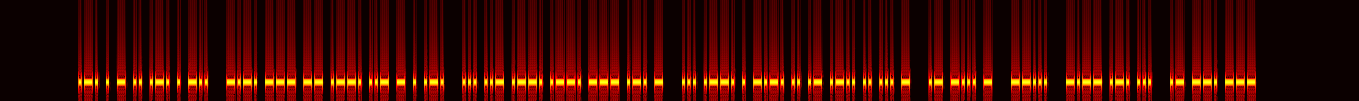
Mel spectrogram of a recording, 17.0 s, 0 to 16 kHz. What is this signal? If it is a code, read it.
Morse code, heard as a keyed tone, about 34 wpm, 700 Hz. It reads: RETIRED COMPUTER SUPPORT SPECIALIST ABT 7 YRS AGO
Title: Practice QSO - Exchange 3 - More Info - 35wpm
